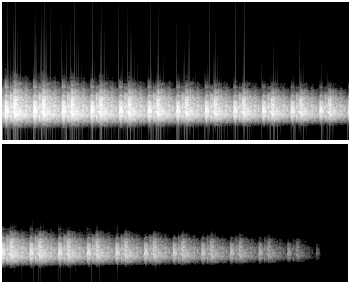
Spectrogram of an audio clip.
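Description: Outro of an electronic dance track: a lone shaker-like percussion loop in a steady, even rhythm, with no bass or other instruments, fading out gradually to silence at the very end.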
